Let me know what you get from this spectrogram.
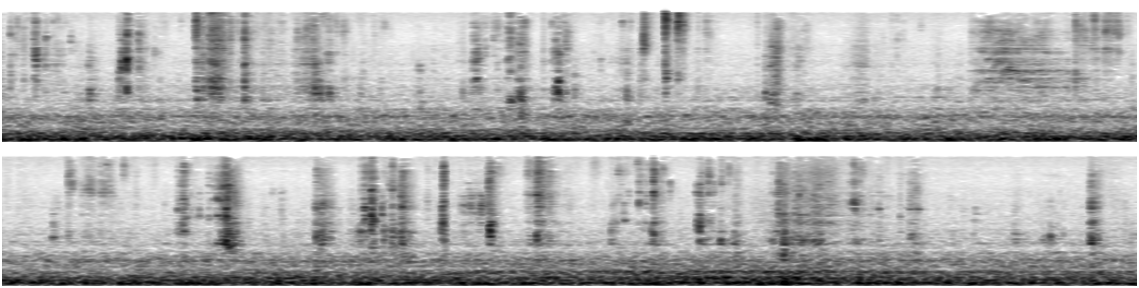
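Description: Close-up chewing and biting of fried chicken: many short wet mouth clicks and crunches, with a low steady hum underneath.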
